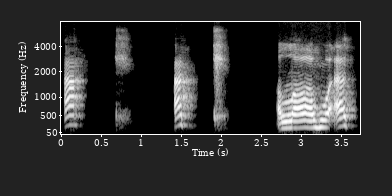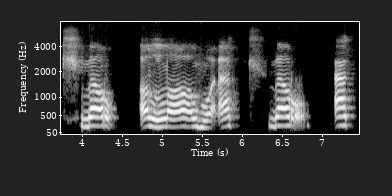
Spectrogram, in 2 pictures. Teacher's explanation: Ya, ak dulu syiddah, baru hamas ak. Nah, lalu kemudian bagaimana ketika dia harakat?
